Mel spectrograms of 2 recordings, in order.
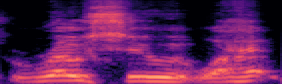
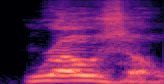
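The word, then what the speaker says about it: Roseau: You played for, I'm going to pronounce it wrong. I always said it was Rosu. What school did you go to? – Rozo.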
